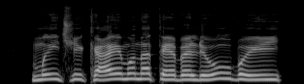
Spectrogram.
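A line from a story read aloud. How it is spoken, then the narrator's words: Calling out after him. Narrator (Ukrainian): вигукнула вслід йому одна із жінок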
